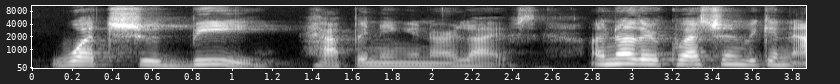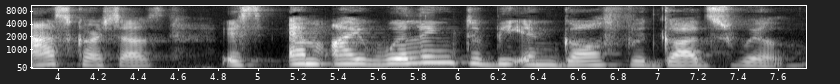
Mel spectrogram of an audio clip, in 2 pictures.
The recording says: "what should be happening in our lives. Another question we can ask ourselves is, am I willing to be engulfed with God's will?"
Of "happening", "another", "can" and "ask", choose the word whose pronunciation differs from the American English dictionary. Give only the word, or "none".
none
